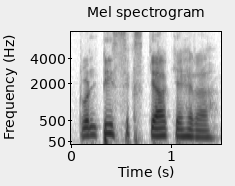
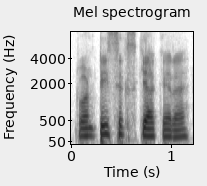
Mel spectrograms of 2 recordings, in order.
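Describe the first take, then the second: No difference in how they are said.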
